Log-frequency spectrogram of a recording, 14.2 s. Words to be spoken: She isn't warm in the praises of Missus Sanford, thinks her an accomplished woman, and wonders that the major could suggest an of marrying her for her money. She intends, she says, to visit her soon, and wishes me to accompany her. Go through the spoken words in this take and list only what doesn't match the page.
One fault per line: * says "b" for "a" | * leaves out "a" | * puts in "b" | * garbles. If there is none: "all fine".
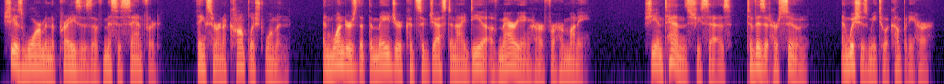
* says "is" for "isn't"
* puts in "idea"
